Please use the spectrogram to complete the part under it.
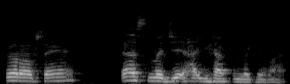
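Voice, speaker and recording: A young man around twenty with a mellow, fairly high voice talks in a casual, motivational way. He is emphatic and slangy, swears freely and circles back to pet phrases. The sound is a little dull. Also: fairly quick. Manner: emphatic, profane, slangy, preachy, repeats catchphrases. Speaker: podcast panelist.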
